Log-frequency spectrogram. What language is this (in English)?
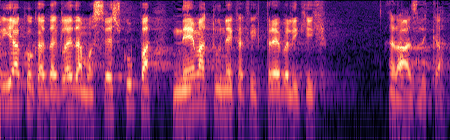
Croatian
